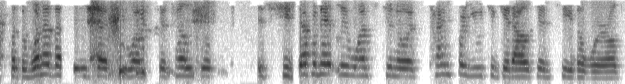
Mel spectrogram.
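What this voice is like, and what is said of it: Very fast speech, slight accent. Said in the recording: “I'm talking very fast, and I have a bit of a the accent comes in. This is not how I normally talk”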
